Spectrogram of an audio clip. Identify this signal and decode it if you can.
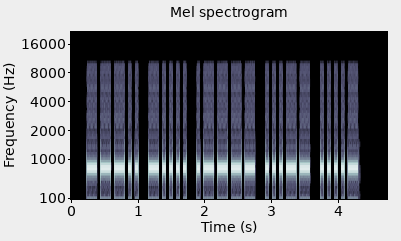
Morse code, heard as a keyed tone, about 23 wpm, 800 Hz. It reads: 86134
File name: cours-du-mercredi / audios / cours-855-texte-chiffre-vitesse-22-mpm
